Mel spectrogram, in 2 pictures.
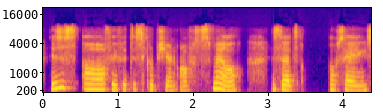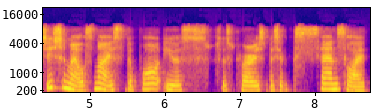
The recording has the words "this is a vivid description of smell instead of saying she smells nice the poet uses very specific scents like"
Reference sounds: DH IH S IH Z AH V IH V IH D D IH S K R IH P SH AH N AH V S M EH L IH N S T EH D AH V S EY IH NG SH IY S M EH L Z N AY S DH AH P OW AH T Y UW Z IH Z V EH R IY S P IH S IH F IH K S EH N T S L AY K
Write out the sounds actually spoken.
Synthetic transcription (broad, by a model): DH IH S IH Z AH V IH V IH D D IH S K R IH P SH AH N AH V S M EH L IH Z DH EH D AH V S EY IH NG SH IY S M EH L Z N AY S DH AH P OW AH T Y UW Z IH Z V EH R IY S P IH S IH F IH K S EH N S L AY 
